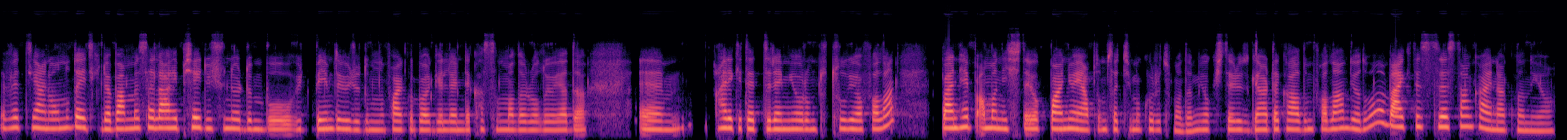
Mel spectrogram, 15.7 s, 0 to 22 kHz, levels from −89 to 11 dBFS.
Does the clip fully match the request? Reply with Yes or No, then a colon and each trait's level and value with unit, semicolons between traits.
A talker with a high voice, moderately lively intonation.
Yes: high, 225 Hz; average, 3.0 semitones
